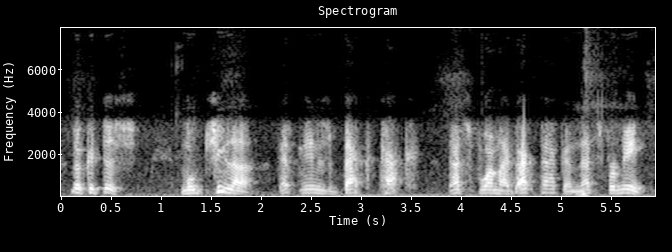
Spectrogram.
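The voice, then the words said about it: Imitated Argentinian accent. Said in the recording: “in his Argentinian voice.”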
